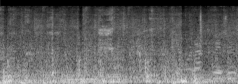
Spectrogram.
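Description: Shopping cart rattling steadily as it is pushed along a store aisle, with faint voices around it.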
